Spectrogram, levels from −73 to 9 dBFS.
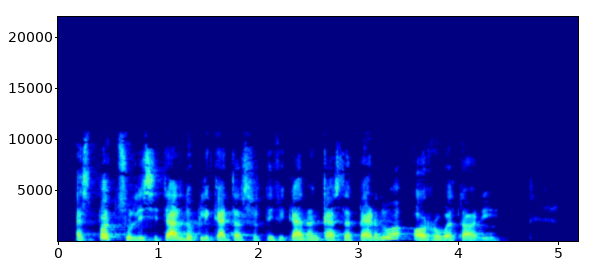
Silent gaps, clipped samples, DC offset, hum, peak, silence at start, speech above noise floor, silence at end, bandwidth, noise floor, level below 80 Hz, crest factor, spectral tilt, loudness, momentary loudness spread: none; under 0.1%; under 0.1%; none; -6 dBFS; 0.2 s; 33 dB; 0.8 s; 11.5 kHz; -60 dBFS; -80 dBFS; 22 dB; -3.5 dB/octave; -27 LUFS; 9 LU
